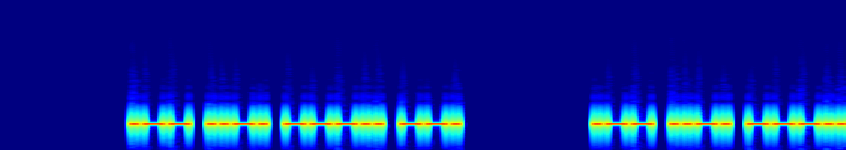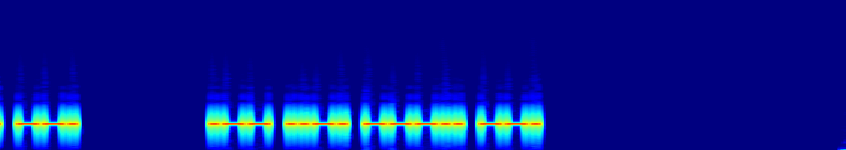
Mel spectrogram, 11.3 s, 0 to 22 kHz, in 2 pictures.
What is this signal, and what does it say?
Morse code, heard as a keyed tone, about 28 wpm, 700 Hz. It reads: WF8G WF8G WF8G
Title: USA Call Signs - 4 Characters - Repeated 3x - 28wpm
